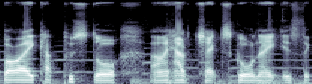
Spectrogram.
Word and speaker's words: Skåne: I have checked Skåne is the correct pronunciation as well, so there we are.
